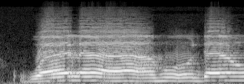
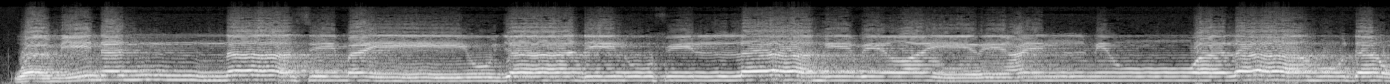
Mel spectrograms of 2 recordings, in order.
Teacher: masuk berserta dengung lagi, tanwin bertemu waw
